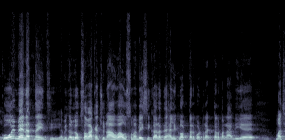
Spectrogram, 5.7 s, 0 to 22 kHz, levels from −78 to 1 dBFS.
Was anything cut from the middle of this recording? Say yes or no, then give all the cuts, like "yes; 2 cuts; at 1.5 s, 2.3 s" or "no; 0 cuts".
no; 0 cuts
